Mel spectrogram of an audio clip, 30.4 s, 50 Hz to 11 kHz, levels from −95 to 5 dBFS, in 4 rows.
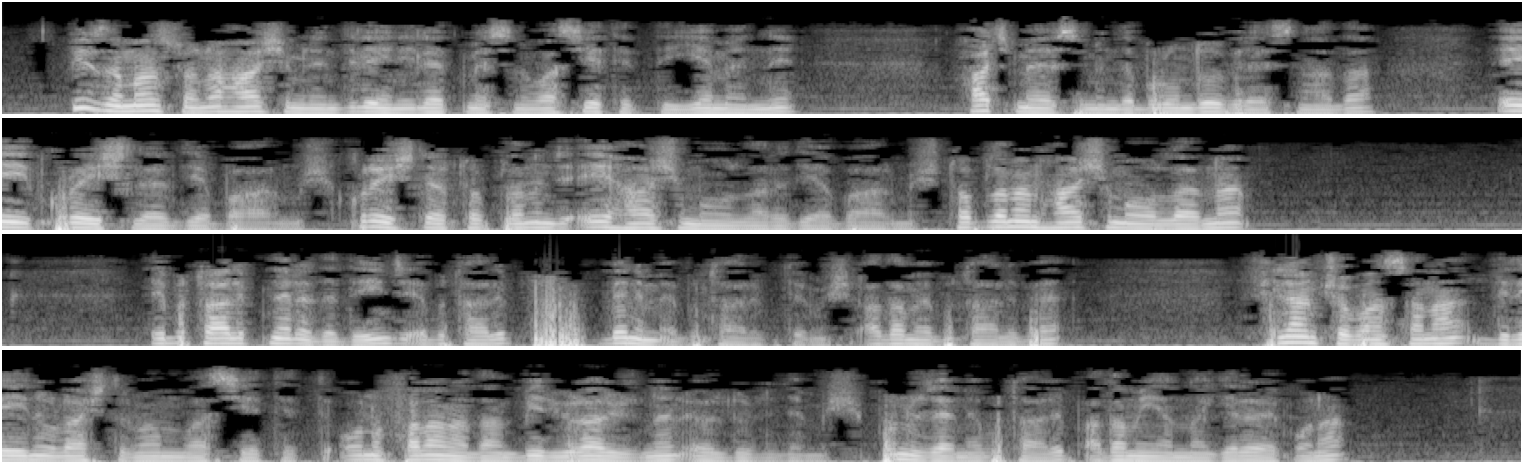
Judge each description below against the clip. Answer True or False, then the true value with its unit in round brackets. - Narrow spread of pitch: False (4.1 semitones)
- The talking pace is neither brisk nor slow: True (125 wpm)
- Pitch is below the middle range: True (115 Hz)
